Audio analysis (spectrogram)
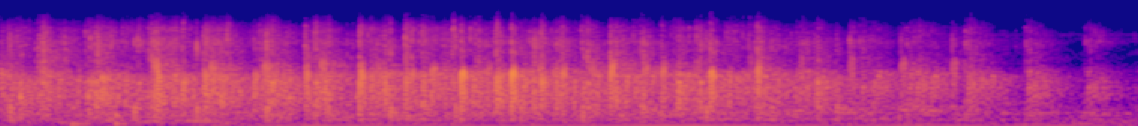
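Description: An audience claps steadily for several seconds, a dense, even patter of many hands that holds its level and then thins out slightly toward the end.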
